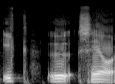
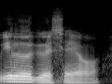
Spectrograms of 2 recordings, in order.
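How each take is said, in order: First: The second syllable starts with a vowel. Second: The second syllable starts with a g sound. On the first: The speaker calls it wrong. "bukan ik e seo, salah ya" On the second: The speaker calls it right. "Jadi dibacanya itu il ge seo"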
